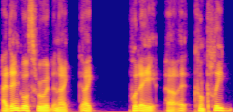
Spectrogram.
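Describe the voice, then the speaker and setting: A man's voice: medium pitch, steady tone, moderate pace, darkish tone, dry recording. A man hosting a podcast, explaining his process in a casual, methodical, step-by-step way. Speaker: podcast host.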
